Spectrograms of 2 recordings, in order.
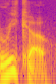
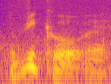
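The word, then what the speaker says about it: Ricoh: It's a Rico. Rico. How do you spell that?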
